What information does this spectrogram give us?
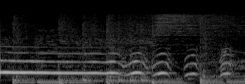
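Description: A wolf howls quietly, holding a long, steady high tone that then breaks into wavering, bending yips, over a low, rhythmic, pulsing background.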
